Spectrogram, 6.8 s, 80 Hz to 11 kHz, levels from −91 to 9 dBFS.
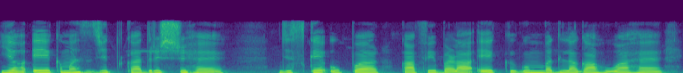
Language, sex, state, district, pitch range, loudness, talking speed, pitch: Hindi, female, Jharkhand, Ranchi, 230-260 Hz, -13 LUFS, 130 wpm, 240 Hz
